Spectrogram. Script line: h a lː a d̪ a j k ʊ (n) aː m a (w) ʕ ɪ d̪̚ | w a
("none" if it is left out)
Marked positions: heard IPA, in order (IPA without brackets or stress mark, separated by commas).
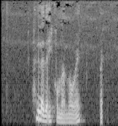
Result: m, w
